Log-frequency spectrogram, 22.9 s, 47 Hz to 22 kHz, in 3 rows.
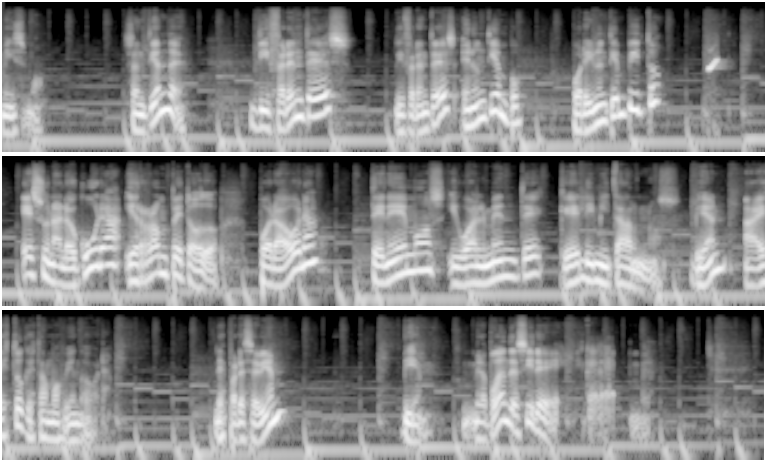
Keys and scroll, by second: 0.1 ctrl+s, 21.0 Escape.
